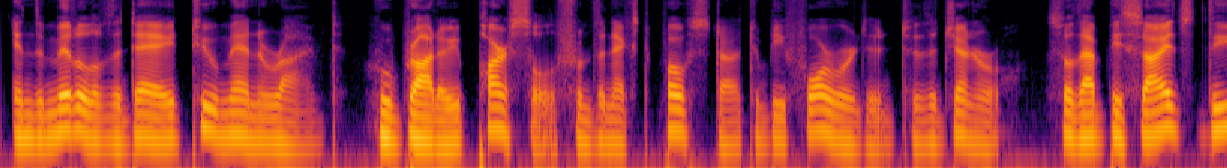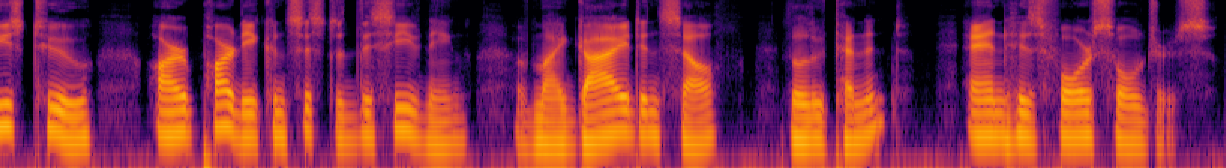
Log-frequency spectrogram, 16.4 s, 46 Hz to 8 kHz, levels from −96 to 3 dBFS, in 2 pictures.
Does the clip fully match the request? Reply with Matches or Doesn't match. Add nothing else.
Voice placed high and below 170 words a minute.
Doesn't match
